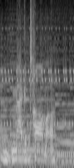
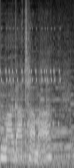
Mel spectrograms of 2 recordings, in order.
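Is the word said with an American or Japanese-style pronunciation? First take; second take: American; Japanese. First: It is said with American-style vowels and stress. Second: It is said with Japanese-style vowels and rhythm. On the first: The speaker calls it wrong. "embarrassingly American now" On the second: The speaker calls it right. "That is what it's called in real life"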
